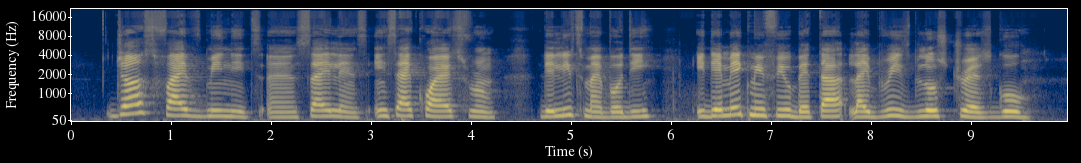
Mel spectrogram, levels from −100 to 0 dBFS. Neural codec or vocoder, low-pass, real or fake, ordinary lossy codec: none; none; real; none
